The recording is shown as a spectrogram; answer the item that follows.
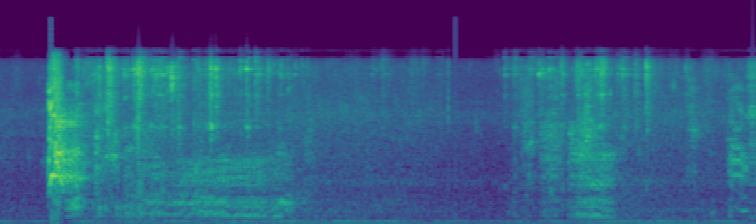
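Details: Dog wrestling playfully indoors: one sharp, loud bark opens, then rough, rumbling growls run for about two seconds, fade, and return in a shorter burst near the end.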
